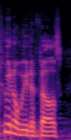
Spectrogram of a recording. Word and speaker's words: Wiedefels: And there's a follow-up quote in this report from CFO Gunnar Wiedefels? I did look up his name to pronounce it properly, and then I messed it up. But it's Gunnar Wiedefels, saying in regards to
